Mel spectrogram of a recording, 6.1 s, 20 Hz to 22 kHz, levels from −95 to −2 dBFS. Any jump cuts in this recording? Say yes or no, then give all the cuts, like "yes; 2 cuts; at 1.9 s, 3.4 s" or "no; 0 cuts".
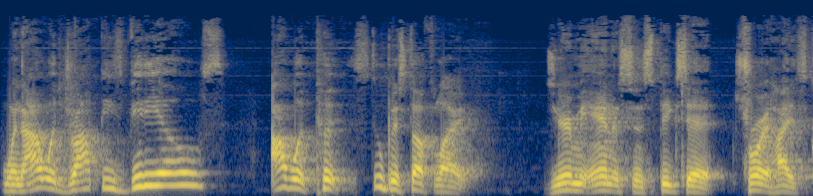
no; 0 cuts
